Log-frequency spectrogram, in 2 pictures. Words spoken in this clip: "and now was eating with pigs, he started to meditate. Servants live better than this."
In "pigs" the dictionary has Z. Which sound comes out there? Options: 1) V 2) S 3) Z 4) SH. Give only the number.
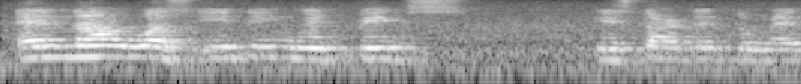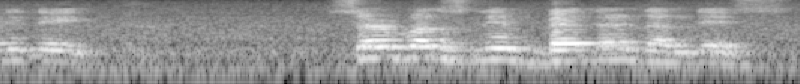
2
